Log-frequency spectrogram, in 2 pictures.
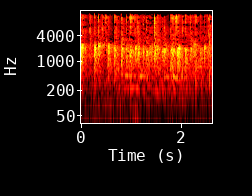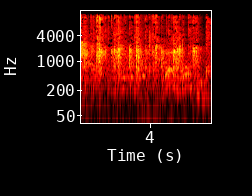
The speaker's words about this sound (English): You need to give these people a hand. Mm-hmm. You need to thank God. You need to pray. You need to clap your hands and thank them. Tell them right now, thank you for your service and music.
